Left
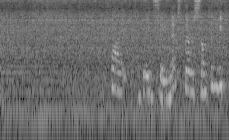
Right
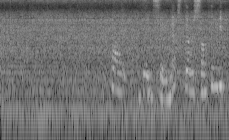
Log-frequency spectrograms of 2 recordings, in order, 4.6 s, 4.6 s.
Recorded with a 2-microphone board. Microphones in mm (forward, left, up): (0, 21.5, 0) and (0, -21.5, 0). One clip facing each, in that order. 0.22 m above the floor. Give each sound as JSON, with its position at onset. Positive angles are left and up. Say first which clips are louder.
{"t": 2.2, "sound": "a woman speaking", "louder": "even", "side_deg": 10, "distance_m": 2.5}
